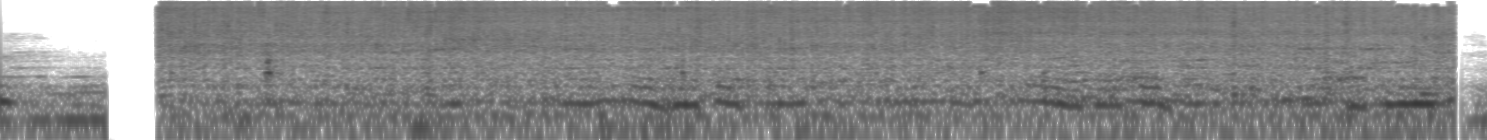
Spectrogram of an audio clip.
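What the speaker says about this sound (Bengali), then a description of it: "তো হালকা করে ভেজে নেব অত বেশি ডিপ ফ্রাই কিন্তু করব না" Loitta (Bombay duck) fish shallow-fry in a pan, a steady close sizzle running evenly for several seconds after a brief silent gap at the start, with faint background noise and no talking.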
